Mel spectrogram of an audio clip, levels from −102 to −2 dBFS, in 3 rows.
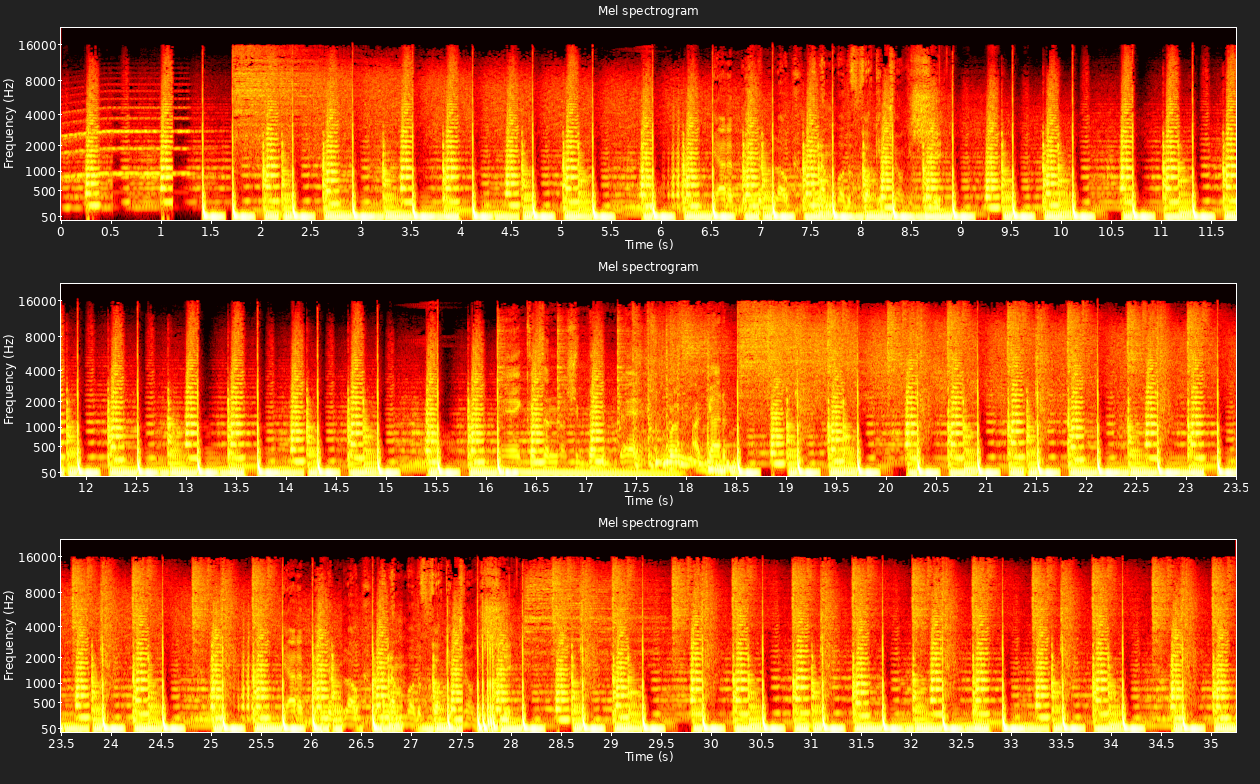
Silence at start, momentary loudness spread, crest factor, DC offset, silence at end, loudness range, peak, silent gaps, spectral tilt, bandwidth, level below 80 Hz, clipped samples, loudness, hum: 0 s; 4 LU; 10 dB; under 0.1%; 0 s; 1 LU; 0 dBFS; none; -5 dB/octave; 15.5 kHz; -12 dBFS; under 0.1%; -13 LUFS; none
